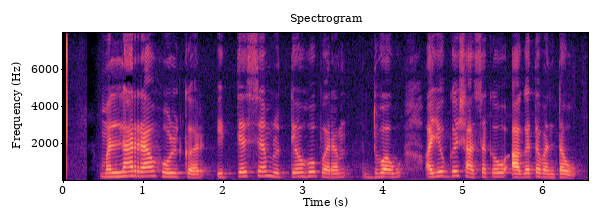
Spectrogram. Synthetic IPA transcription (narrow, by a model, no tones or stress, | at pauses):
məl̤ːaɾːahoɭkəɾit̪jəsjəmɾut̪joɦopəɾəmd̪ʋəʋə̰joɡjəɕasəkəwaɡət̪əʋənt̪əw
